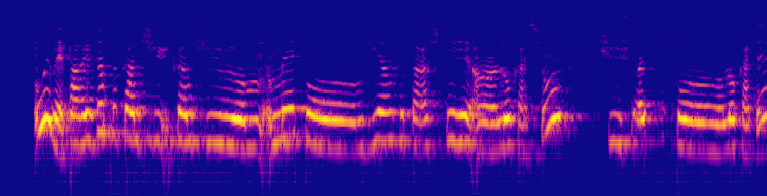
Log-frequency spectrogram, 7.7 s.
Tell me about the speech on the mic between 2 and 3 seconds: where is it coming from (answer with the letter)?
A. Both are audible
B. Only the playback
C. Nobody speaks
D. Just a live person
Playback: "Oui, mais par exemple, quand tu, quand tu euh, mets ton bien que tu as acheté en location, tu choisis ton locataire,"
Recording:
B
